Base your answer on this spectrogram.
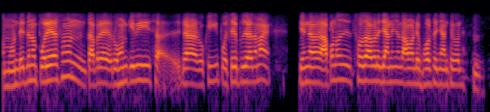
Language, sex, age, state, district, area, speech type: Odia, male, 30-45, Odisha, Sambalpur, rural, conversation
